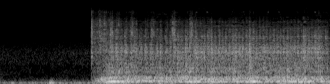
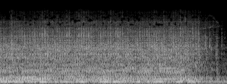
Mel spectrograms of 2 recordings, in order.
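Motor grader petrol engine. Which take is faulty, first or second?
first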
